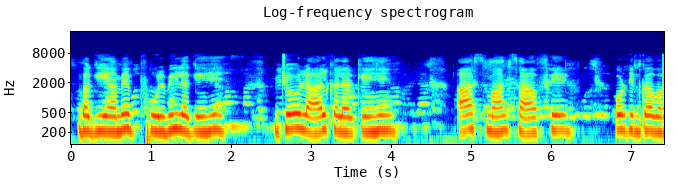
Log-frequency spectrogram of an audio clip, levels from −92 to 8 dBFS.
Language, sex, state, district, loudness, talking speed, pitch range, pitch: Hindi, female, Madhya Pradesh, Bhopal, -14 LUFS, 145 wpm, 210-235 Hz, 220 Hz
